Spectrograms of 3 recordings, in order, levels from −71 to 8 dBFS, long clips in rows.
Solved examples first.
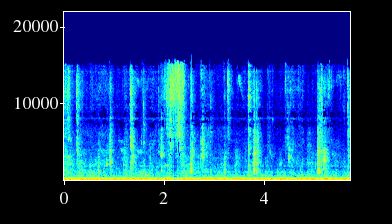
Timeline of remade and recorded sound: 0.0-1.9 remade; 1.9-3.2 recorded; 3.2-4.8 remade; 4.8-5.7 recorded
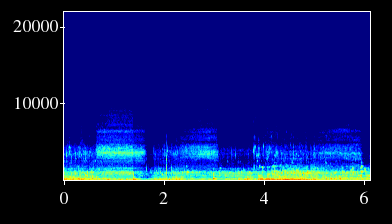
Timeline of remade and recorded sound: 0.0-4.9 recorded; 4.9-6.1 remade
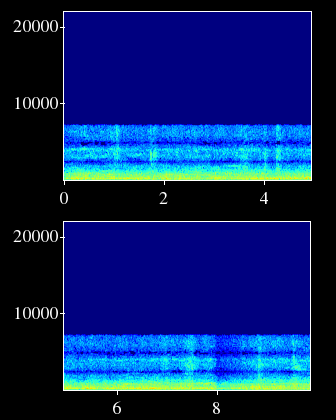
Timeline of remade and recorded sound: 0.0-3.6 remade; 3.6-4.9 recorded; 4.9-5.4 remade; 5.4-7.8 recorded; 7.8-9.9 remade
